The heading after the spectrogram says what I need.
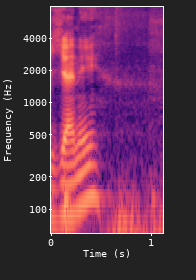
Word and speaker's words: Jenny: It's funny because Jenny is Steuart Wenstein is Swedish, but if you don't pronounce her first name the way you do in America. So So you would call her Yenni.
